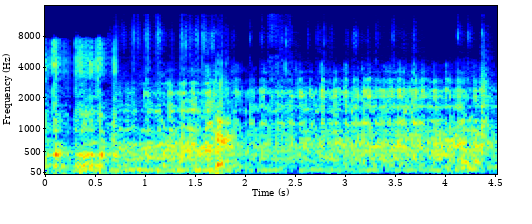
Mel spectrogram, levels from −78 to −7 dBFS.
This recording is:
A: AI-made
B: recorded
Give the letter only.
A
